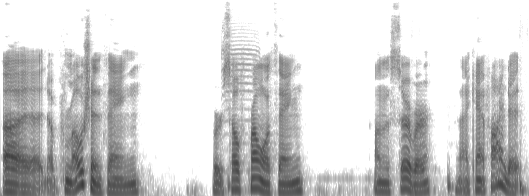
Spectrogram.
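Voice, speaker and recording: A man's voice: fairly low pitch, takes it slowly, creaky, pauses often, dull audio. A man chatting casually on a gaming livestream, talking hesitantly from inside a mask, with keyboard clicks behind him. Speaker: live streamer. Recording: noisy mic with keyboard clicks. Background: keyboard typing and clicks.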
